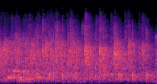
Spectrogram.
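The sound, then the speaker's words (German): A crowd applauds steadily for about three seconds, many hands clapping in a dense, continuous patter with no voices standing out. “Hey, sehr gut, Applaus.”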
